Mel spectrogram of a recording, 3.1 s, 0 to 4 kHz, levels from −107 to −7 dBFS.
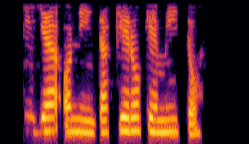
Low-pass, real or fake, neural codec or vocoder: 3.6 kHz; real; none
